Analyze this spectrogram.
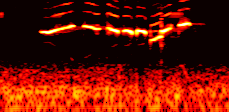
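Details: Oriental magpie-robin singing a slowly rising sweet whistle, then a rhythmic series of about six short whistled notes, a dip and a final higher note, over a faint low hum.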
